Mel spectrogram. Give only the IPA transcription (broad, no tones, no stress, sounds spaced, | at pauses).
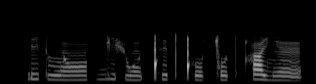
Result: ɾ i t lː ɔ̃ | ɟ i ʃ w õ ǃʰ ɪ t ǃʰ o ǀ o t qʰ ɛ ʎ ɛ̃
